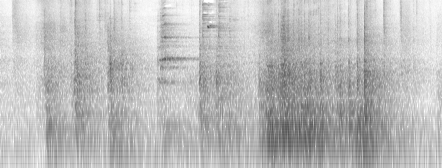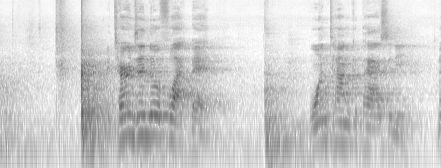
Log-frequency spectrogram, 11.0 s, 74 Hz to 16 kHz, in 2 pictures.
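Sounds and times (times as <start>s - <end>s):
metal truck panels clunking: 0.5s - 5.8s
short squeak: 2.0s - 2.7s.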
